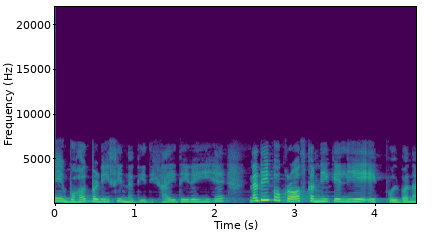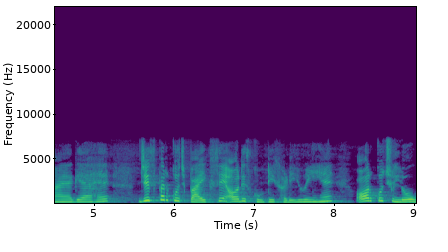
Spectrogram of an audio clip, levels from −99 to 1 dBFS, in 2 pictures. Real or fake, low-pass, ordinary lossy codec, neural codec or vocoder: real; 7.2 kHz; none; none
